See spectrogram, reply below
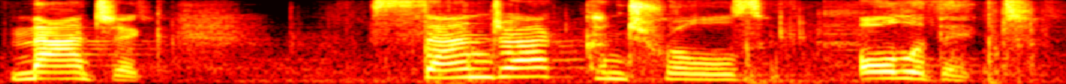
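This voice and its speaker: An actress playing a steady, wry fugitive mage companion in a video game, measured, dry and reassuring. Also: female voice, mid-range voice, slight background noise. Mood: grave, wry. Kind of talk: cinematic game acting. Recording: faint background ambience.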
